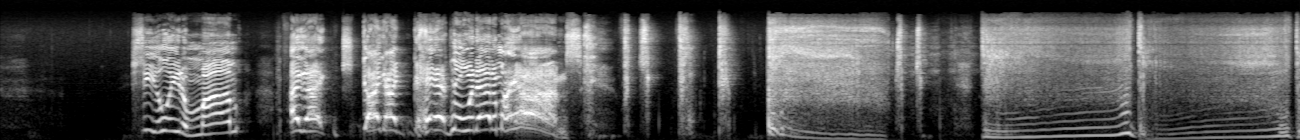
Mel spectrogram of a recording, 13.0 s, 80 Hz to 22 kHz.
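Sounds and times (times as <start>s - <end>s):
man beatboxing car sounds: 5.8s - 13.0s.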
